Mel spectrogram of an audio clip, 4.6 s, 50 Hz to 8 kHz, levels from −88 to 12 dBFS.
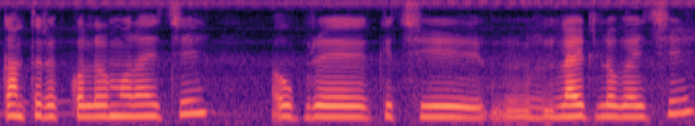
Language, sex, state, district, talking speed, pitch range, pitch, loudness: Odia, female, Odisha, Malkangiri, 105 wpm, 210-225 Hz, 215 Hz, -18 LUFS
